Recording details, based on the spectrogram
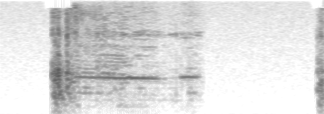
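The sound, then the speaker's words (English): Inside a car being driven, a loud mechanical whir starts abruptly, holds a steady motor-like tone for about a second and a half, then cuts off into silence before another brief burst begins. “Okay, I'm driving, so that's probably why you hear that, or some shaking or whatnot within the car.”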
